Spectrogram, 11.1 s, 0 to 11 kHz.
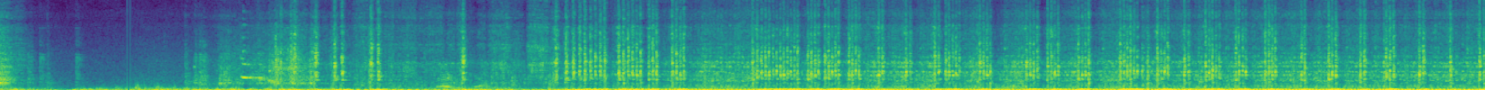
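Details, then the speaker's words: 1930 Ford Model AA doodlebug four-cylinder, revived after 72 years abandoned in woods: cranks, catches and settles into deep even chug about two beats a second with clatter over it; running properly. "we got the old doodlebug up and running after she'd been abandoned in the woods for 72 years she runs like the day she was parked she sounds real good"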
